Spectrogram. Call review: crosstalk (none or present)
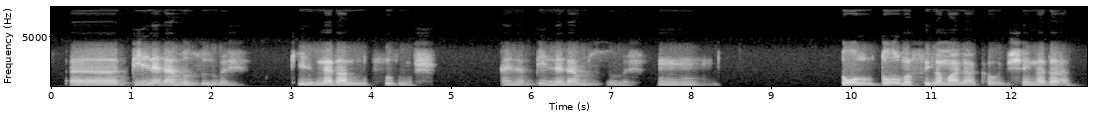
none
